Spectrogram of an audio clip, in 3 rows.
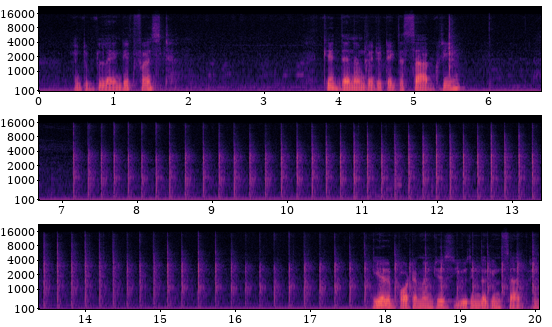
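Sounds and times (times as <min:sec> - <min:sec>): pastel tapping on paper: 0:07.1 - 0:20.0.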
